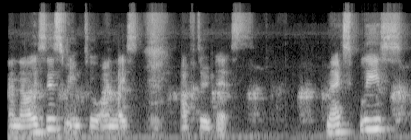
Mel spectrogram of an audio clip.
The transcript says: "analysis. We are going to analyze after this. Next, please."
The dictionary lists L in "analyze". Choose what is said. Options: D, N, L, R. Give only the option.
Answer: N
